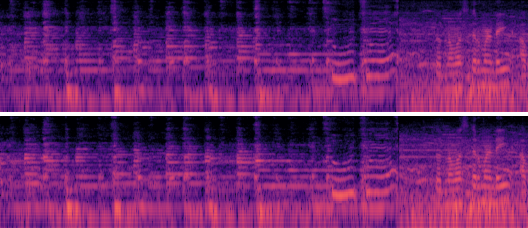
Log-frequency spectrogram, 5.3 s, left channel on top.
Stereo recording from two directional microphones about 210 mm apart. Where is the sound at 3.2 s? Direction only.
45° right (ahead or behind).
